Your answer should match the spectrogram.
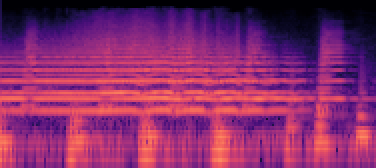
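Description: Regional Mexican band music: the brass section holds a long sustained chord between sung lines, over pulsing bass notes.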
